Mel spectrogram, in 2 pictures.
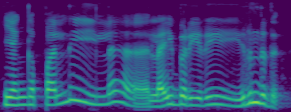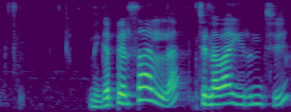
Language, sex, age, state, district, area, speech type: Tamil, female, 30-45, Tamil Nadu, Dharmapuri, rural, spontaneous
